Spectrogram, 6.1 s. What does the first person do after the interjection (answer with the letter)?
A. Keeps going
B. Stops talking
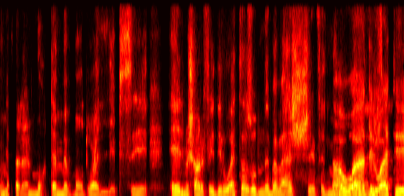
B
